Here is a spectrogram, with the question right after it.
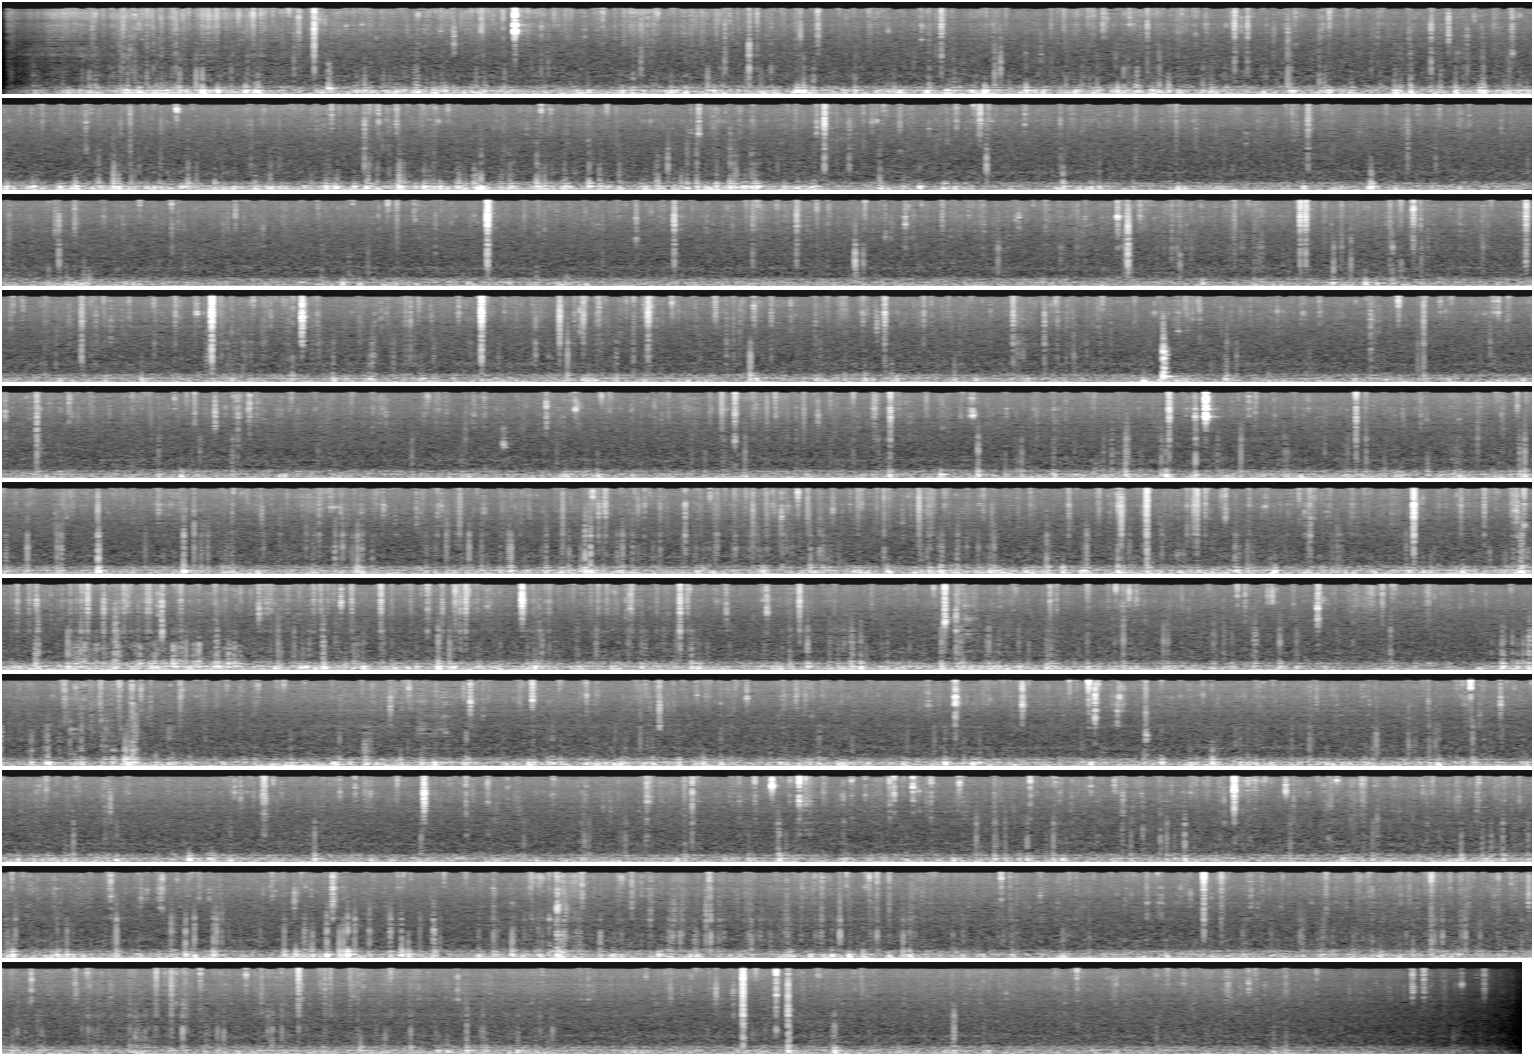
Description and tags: Close recording of a wood burning stove, medium activity.
burn, burner, burning, chimney, combustion, cracking, crackle, crackling, field-recording, fire, fireplace, flame, flames, heat, hiss, hot, logs, sizzle, smoke, snap, spark, sparks, spit, stove, wood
